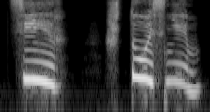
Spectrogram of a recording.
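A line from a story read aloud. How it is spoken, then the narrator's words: Sharp cry. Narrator (Russian): вскрикнула Миле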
